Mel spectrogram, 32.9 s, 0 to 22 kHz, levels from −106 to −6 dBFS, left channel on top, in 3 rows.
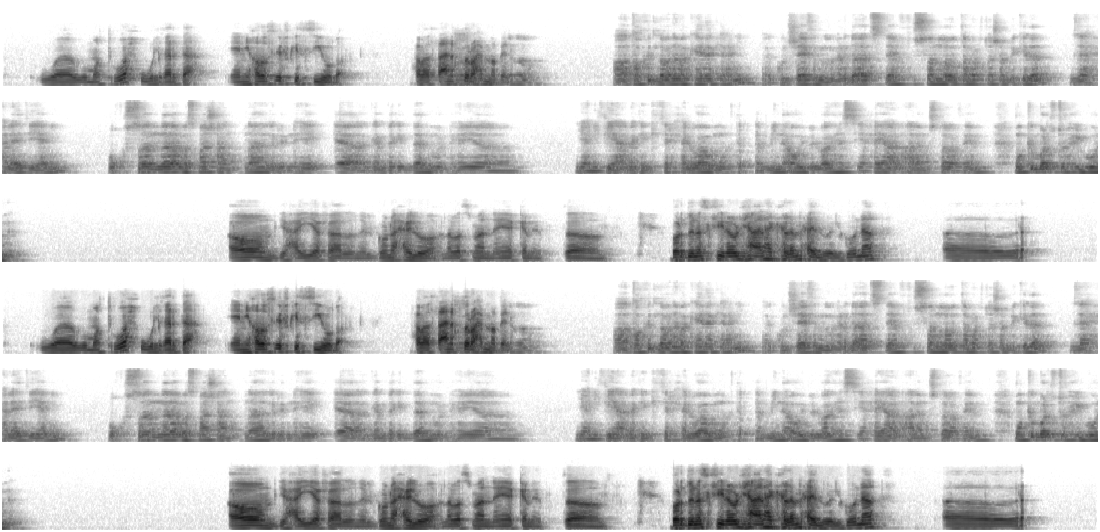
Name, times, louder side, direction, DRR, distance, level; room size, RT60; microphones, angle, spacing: voice 1, 0.4-2.0 2.3-3.4 4.1-5.1 24.2-28.0 28.6-30.7 31.3-32.1, right 7 dB, 80° right, 0.4 m, -26 dB
voice 2, 4.5-5.3 6.1-11.6 12.0-16.1 16.7-22.1, left 1 dB, 20° left, 3.6 m, -43 dB
7.2 x 6.2 x 7.0 m
head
